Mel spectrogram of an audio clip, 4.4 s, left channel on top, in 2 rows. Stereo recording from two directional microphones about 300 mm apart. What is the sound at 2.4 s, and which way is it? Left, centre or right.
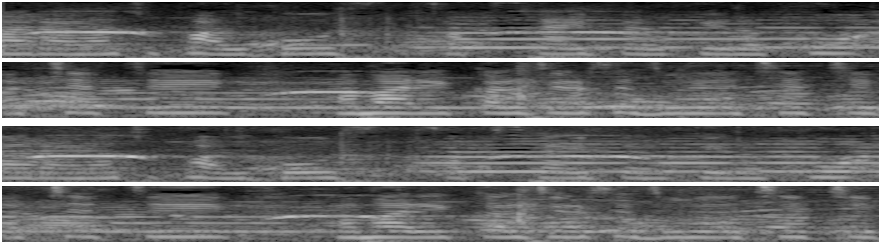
A woman's voice, centre.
